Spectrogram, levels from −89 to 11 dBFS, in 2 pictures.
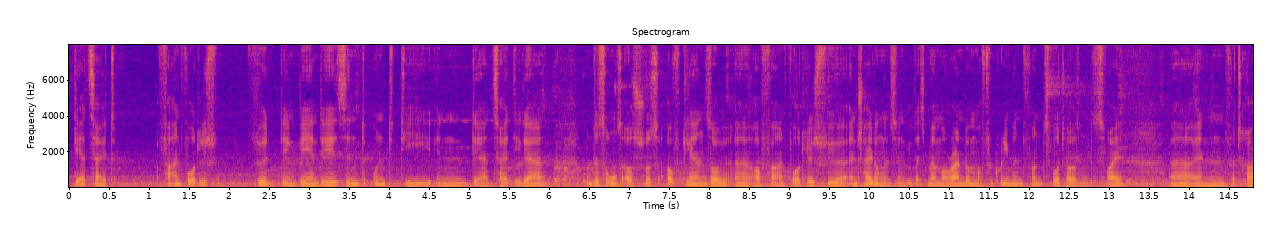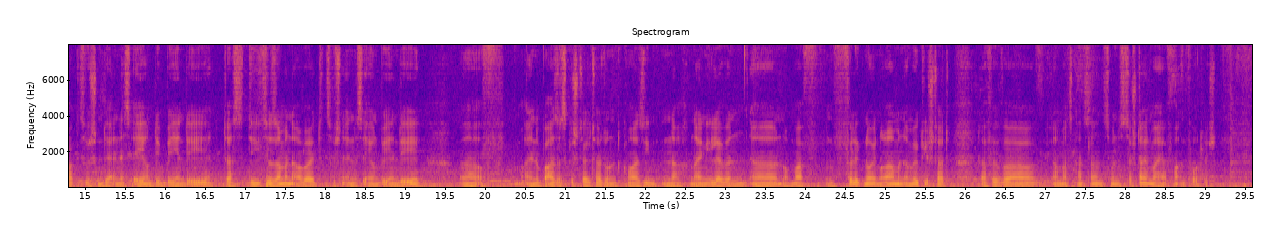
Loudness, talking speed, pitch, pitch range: -19 LUFS, 145 wpm, 95 Hz, 90-105 Hz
